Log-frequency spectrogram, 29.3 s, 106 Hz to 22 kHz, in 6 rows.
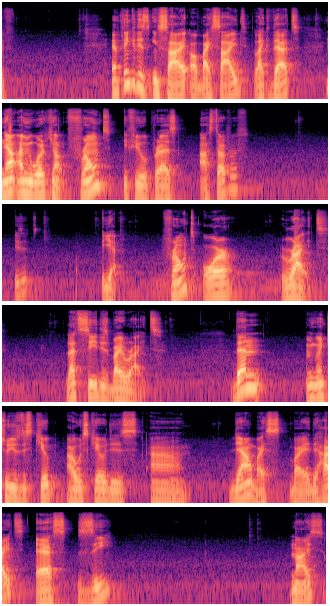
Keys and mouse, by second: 1.0 click, 1.8-2.8 right drag, 12.8 `, 15.2-15.6 middle drag, 18.0 middle drag, 25.0 s.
